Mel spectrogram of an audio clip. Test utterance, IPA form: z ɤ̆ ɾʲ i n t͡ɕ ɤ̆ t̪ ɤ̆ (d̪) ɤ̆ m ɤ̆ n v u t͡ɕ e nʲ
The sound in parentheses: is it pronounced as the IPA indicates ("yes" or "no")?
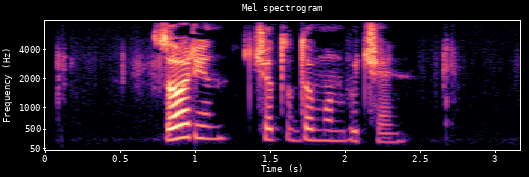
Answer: yes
